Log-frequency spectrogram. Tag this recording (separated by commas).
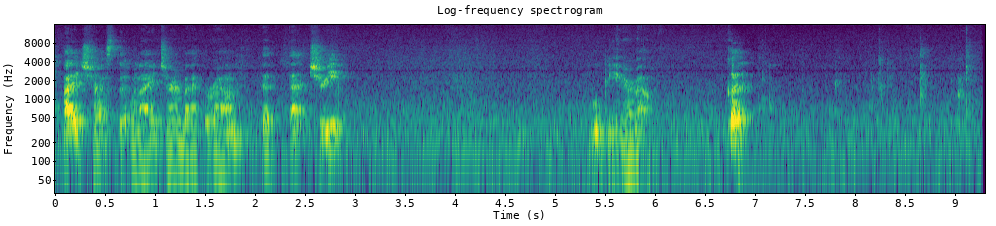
Speech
